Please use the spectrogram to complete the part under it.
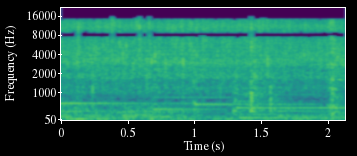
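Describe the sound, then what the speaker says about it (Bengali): Chilli and turmeric masala frying in oil with cauliflower makes a dense, continuous sizzle, with faint stirring scrapes and a thin steady tone running underneath. "দিয়ে মশলাটাকে আবার নাড়ব,"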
